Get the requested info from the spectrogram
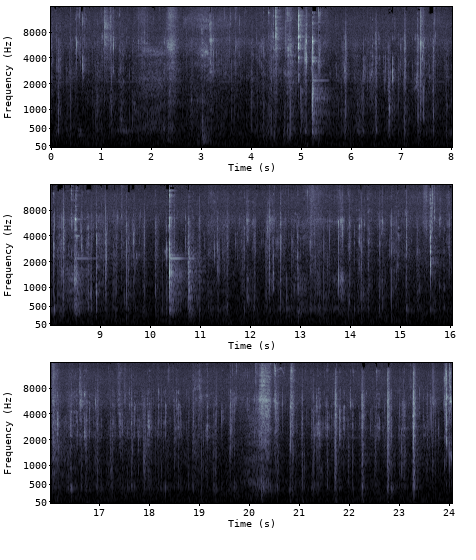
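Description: A person chewing and crunching mouthfuls of food close to the microphone, with many short wet clicks and crackles of chewing and biting.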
